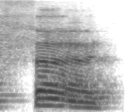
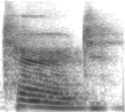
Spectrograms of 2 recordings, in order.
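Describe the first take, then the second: First: The word begins with a th sound. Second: The word begins with a plain t sound.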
